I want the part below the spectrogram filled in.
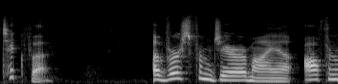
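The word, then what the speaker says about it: תקווה: The word that is commonly used is these Greek letters, which is pronounced tikva.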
